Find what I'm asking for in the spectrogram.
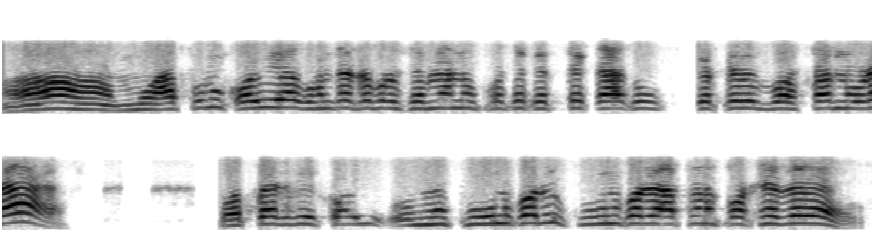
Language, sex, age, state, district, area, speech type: Odia, male, 60+, Odisha, Gajapati, rural, conversation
